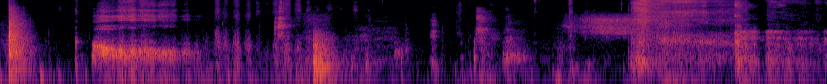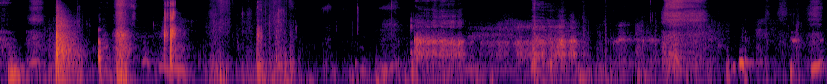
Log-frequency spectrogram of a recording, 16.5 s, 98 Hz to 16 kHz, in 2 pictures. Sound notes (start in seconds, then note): 2.1 quickly breathing; 5.6 breathes deeply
